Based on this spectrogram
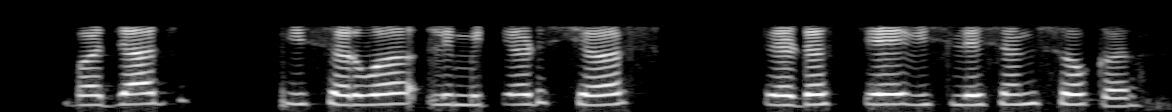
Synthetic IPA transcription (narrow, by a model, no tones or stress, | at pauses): bəd͡zad͡z | pʰiːsəɾʋəlimiʈeɽɕəɾs | ʈɾeɽəst͡seʋisleɕənsokəɾ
